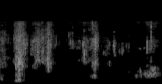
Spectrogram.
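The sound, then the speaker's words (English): Close, loud slurping of a drink right at the microphone: a few wet, hissy sucking bursts in quick succession, with no talking. “Oh my god, and you're slurping into the microphone.”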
